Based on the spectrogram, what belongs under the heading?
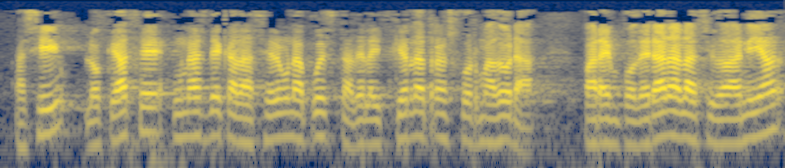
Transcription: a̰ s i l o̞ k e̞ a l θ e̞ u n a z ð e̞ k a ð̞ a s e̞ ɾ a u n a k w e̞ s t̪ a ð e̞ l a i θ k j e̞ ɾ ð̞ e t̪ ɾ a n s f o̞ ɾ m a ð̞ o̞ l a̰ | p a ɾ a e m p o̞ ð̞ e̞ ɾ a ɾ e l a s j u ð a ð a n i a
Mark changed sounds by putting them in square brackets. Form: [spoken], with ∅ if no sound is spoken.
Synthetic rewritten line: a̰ s i l o̞ k e̞ a [∅] θ e̞ u n a z ð e̞ k a ð̞ a s e̞ ɾ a u n a [p] w e̞ s t̪ a ð e̞ l a i θ k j e̞ ɾ ð̞ [a] t̪ ɾ a n s f o̞ ɾ m a ð̞ o̞ [ɾ] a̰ | p a ɾ a e m p o̞ ð̞ e̞ ɾ a ɾ [a] l a [θ] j u ð a ð a n i a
